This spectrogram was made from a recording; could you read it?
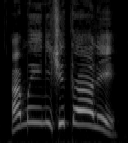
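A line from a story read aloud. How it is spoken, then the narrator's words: Shouted in chorus. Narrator (Russian): хором закричали все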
